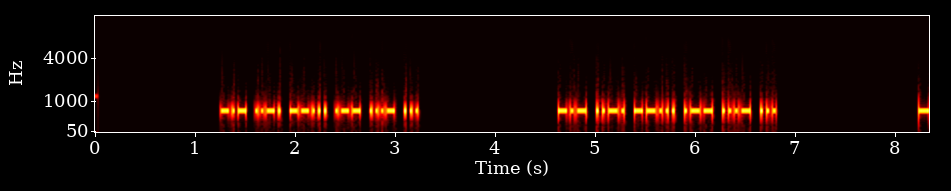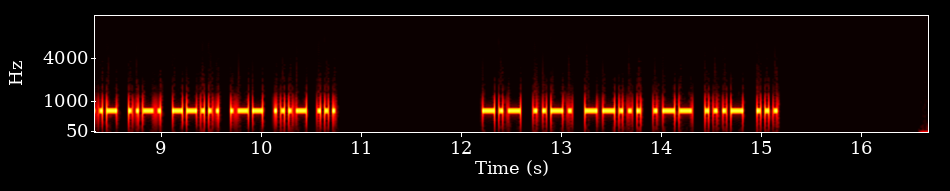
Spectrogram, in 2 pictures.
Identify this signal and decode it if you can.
Morse code, heard as a keyed tone, about 34 wpm, 700 Hz. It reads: KF7WVS KF7WVS KF7WVS KF7WVS
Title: Speed Racing - USA 2x3 Call Signs 28wpm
